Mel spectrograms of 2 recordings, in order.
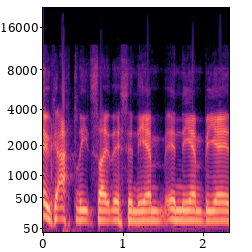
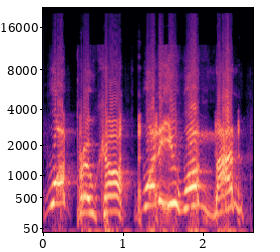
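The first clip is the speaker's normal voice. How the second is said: loud, high, hammed-up outburst; exasperated shout; 13 semitones higher, 6 dB louder, slower than usual. Interrupted guest snaps at the anchor, exasperated mock shout. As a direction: shout back in mock exasperation, drawn out and climbing.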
